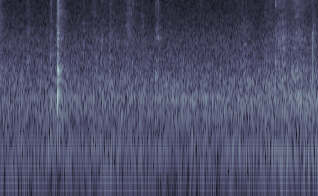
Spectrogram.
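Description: Steady rush of blowing air in a small room, with a single light click about half a second in.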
